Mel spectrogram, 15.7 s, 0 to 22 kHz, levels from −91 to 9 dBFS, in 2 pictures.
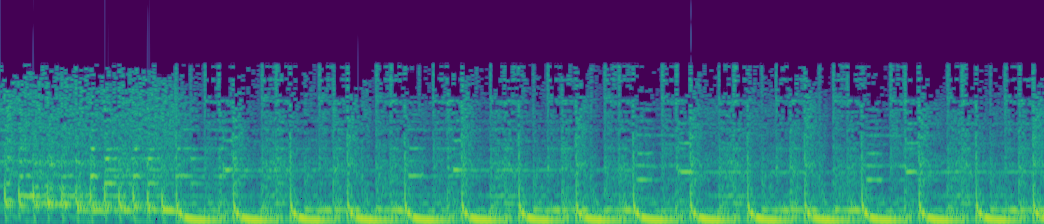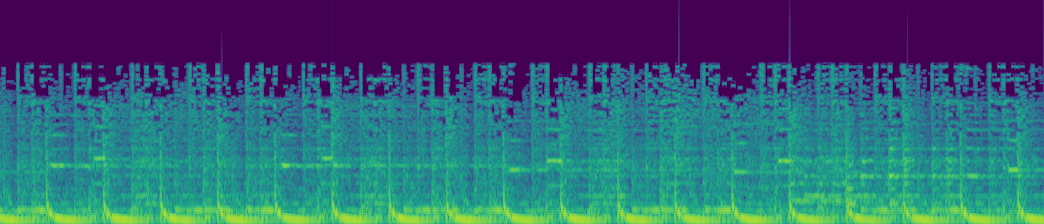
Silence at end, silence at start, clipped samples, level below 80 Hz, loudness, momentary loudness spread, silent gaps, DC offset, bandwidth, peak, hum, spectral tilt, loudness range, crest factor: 0 s; 0 s; under 0.1%; -12 dBFS; -12 LUFS; 1 LU; none; under 0.1%; 8 kHz; 0 dBFS; none; -6 dB/octave; 0 LU; 10 dB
